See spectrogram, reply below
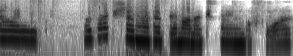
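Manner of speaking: unassuming, gently put, mild-mannered. Voicing Salem answering the party about trains: very softly spoken. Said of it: "Salem very softly says to you guys".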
